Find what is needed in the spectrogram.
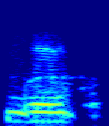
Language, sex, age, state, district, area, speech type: Maithili, male, 18-30, Bihar, Saharsa, rural, conversation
